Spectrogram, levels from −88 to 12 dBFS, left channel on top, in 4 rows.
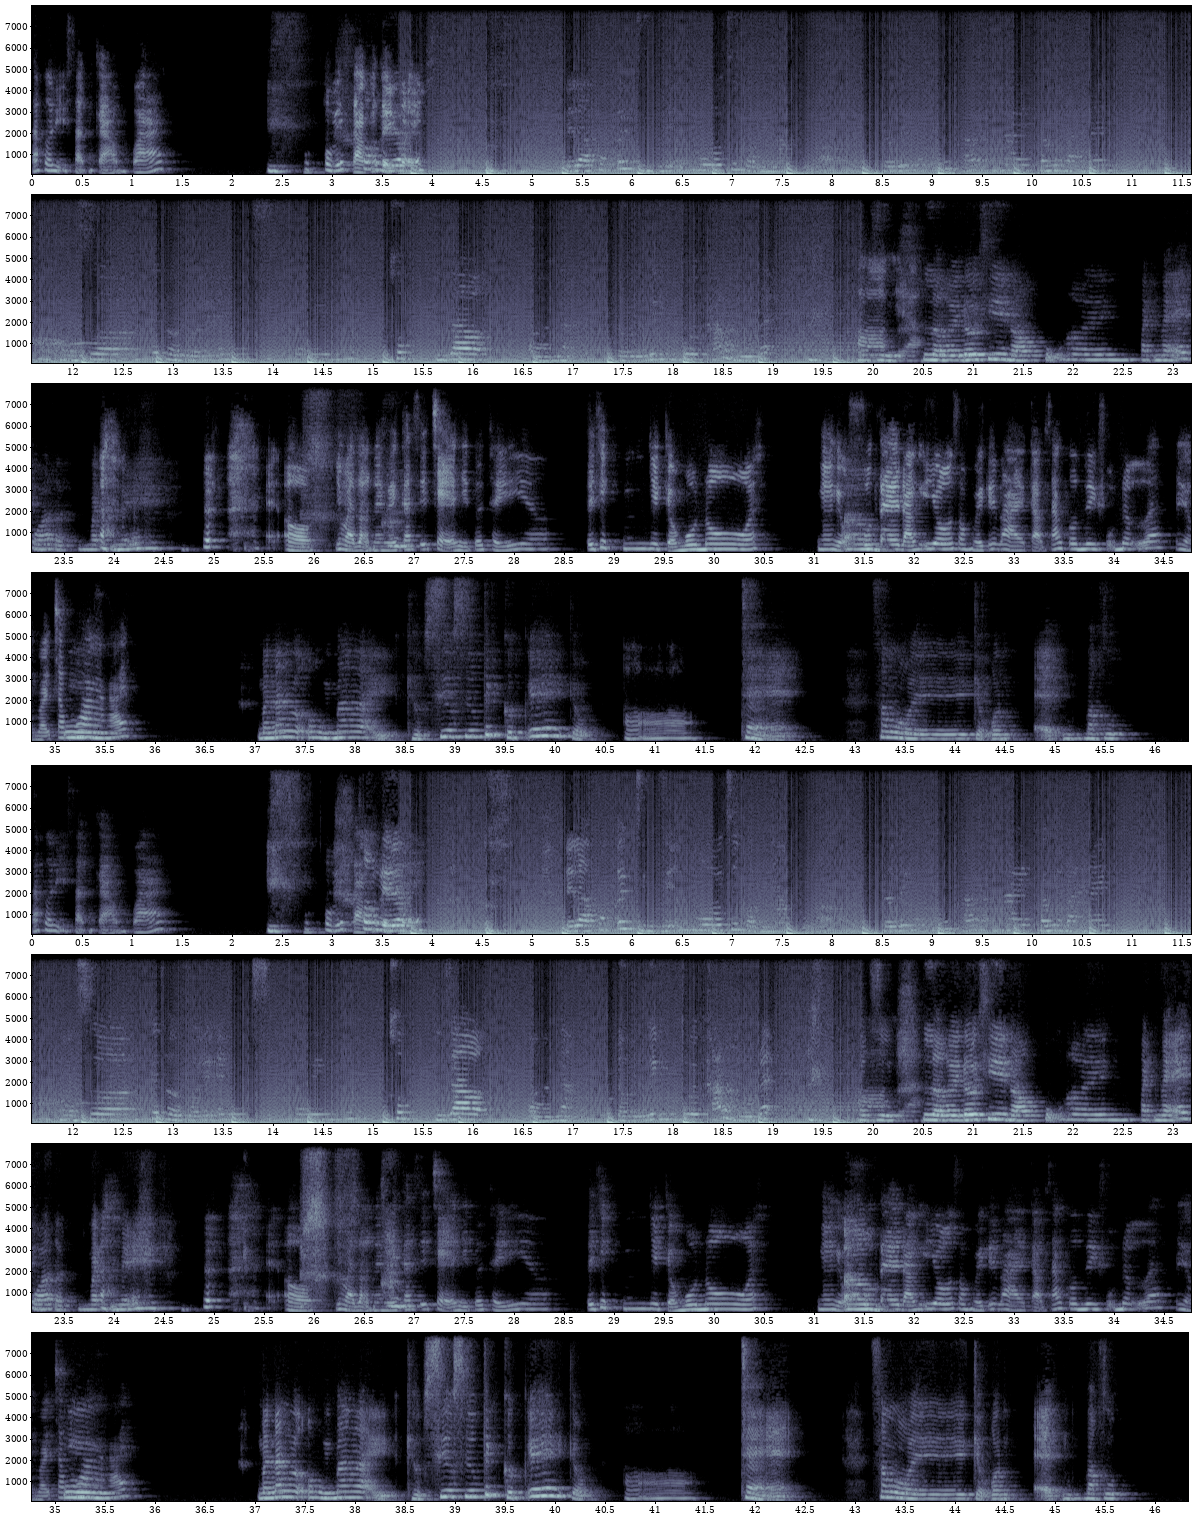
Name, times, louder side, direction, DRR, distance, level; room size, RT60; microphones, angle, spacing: voice 1, 0.0-1.3 2.9-4.0 11.6-12.5 19.8-20.5 23.8-24.3 24.9-28.4 28.7-30.5 31.0-35.7 40.7-41.4, left 4 dB, 80° left, 0.8 m, -28 dB
voice 2, 2.3-2.9 3.3-3.8 4.5-10.9 11.8-16.2 16.5-19.1 19.3-24.5 25.9-26.1 26.7-26.9 31.3-31.7 35.1-35.6 37.0-40.4 41.9-42.4 43.2-45.6, right 2 dB, 65° right, 1.5 m, -27 dB
sound 1, 3.7-19.9, equal, 5° right, 0.4 m, -17 dB
18.5 x 7.9 x 3.5 m
head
